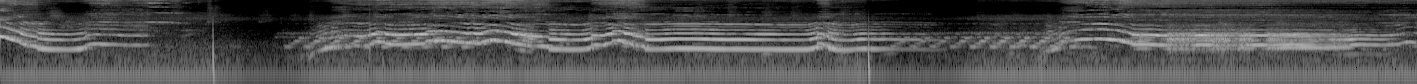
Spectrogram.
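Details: A pet dog howling at a phone, with long, sliding, wavering howls that rise and fall. Several drawn-out tones come in overlapping phrases with brief pauses between them, and a couple of sharp clicks are heard.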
